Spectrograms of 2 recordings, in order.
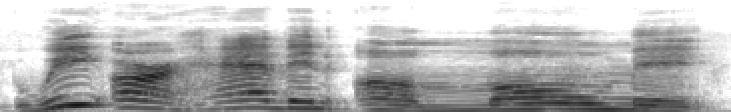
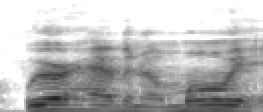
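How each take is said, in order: First: Slow, loud stretch on "moment"; "we are having a moment" word by word, "moment" stretched out; drawn-out emphasis. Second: Said in the usual way. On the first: Retold or imitated. Emphatic take, then repeated in usual way.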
